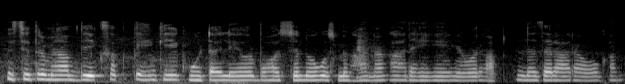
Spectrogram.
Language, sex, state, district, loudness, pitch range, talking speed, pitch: Hindi, female, Punjab, Pathankot, -19 LUFS, 190-210 Hz, 240 wpm, 195 Hz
